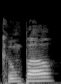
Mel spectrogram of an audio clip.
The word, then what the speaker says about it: Antetokounmpo: Is it Kumpo? – It's Kumpo.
